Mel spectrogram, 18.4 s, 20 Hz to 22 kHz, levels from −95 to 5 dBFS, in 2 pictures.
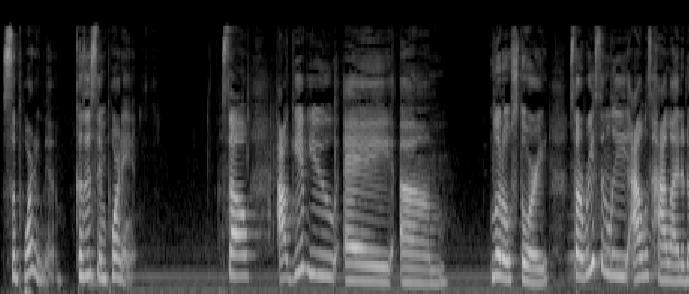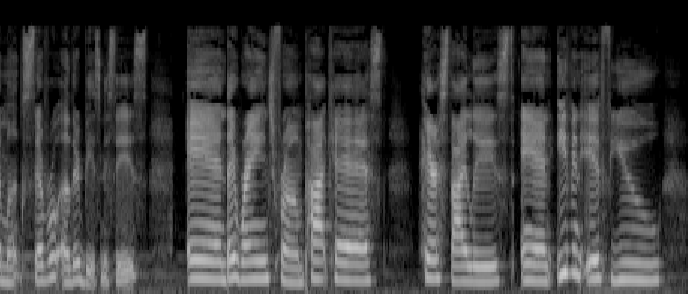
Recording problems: background music; faint; throughout; 30 dB below the speech

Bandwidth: 14.5 kHz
